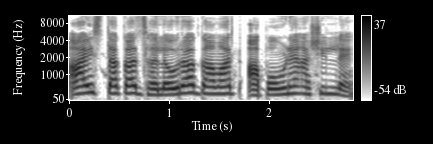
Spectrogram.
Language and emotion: Goan Konkani, neutral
